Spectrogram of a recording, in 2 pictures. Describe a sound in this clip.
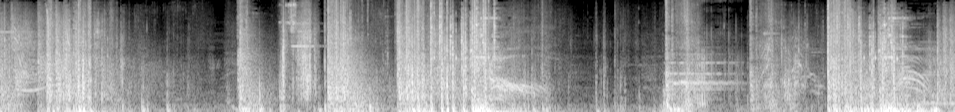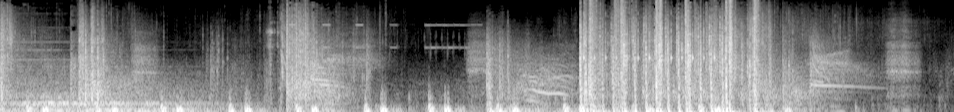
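Rapid bursts of gunfire ring out loudly.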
